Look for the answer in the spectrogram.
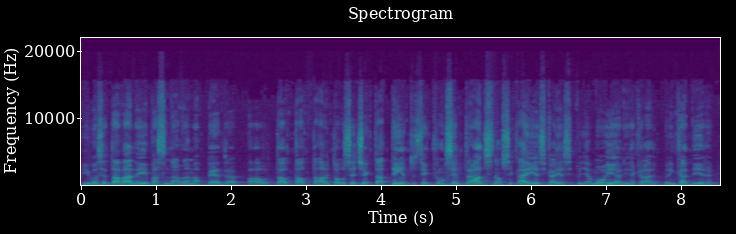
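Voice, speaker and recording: A Brazilian man in his sixties, an author being interviewed, talking in an animated, emphatic way with rhetorical questions. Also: on the low side, very fast, few pauses. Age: 60s. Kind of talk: casual conversational interview.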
